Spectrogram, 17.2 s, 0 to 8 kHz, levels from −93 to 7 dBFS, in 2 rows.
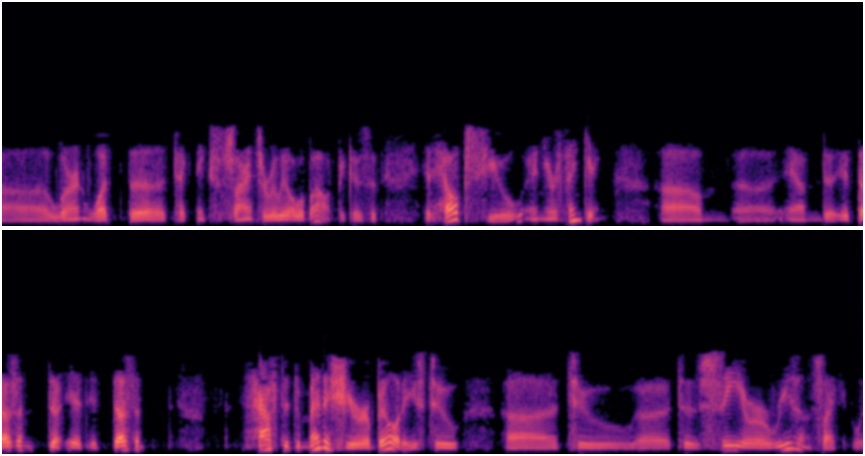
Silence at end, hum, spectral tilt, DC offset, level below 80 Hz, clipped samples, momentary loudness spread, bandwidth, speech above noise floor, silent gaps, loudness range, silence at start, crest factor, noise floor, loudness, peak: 0 s; none; -9.5 dB/octave; under 0.1%; -82 dBFS; under 0.1%; 15 LU; 3.8 kHz; 30 dB; none; 7 LU; 0 s; 22 dB; -57 dBFS; -28 LUFS; -6 dBFS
